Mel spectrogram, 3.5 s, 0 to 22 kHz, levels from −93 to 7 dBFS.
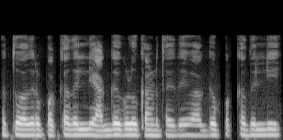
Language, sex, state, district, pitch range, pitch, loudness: Kannada, male, Karnataka, Koppal, 150-160 Hz, 155 Hz, -14 LUFS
